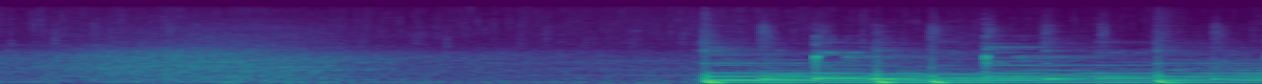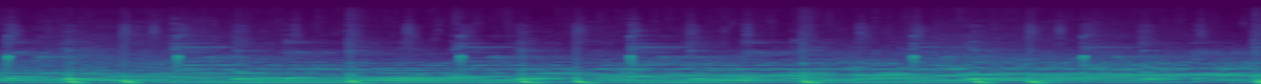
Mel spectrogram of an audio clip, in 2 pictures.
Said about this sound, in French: En avant-plan, la pluie et le ciel anthracite. Derrière la place Clichy, les Batignolles à droite.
